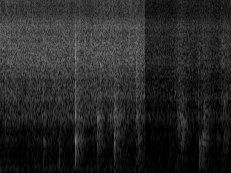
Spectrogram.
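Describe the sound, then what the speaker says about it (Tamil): Tomatoes and cashews sauté in a pan for a paneer butter masala base, giving a steady close sizzle punctuated by a few sharp spoon taps and scrapes. The frying drops to a quieter hiss near the end. "இப்போ எல்லாத்தையும் சேர்த்து கொஞ்சம் வதக்கும். தக்காளி வதங்குற அளவுக்கு வதக்கும்."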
